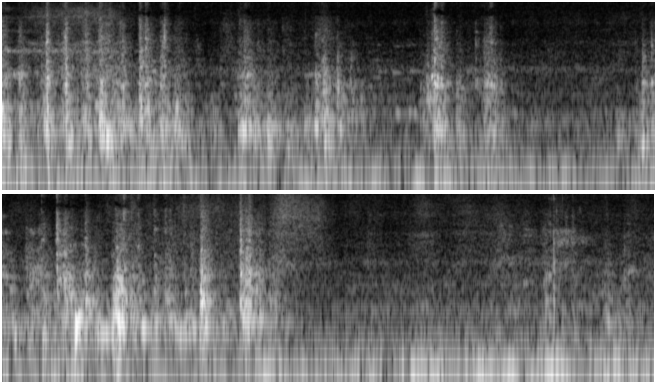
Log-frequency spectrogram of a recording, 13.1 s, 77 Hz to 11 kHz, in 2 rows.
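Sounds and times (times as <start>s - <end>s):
metal knocks and clatter: 6.4s - 9.2s.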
